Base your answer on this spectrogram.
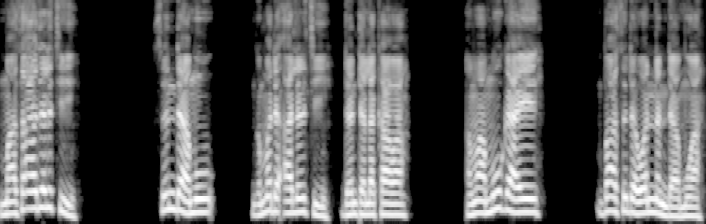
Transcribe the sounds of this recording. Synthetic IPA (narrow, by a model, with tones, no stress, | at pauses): maː˨suː˦ʔaː˦dɐ˦lt͡ʃiː˨ | sʊ˦ndaː˨muː˦ | ɡɐ˨me˦da˨ʔaː˦dɐ˦lt͡ʃiː˨dɔ˦ntɐ˦lɐ˦kaː˦waː˦ | ʔa˨mːaː˦muː˦ɡaː˨jeː˦ | baː˦˨su˦da˨wɐ˦nːɐ˨ndaː˨mʊ˦waː˦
